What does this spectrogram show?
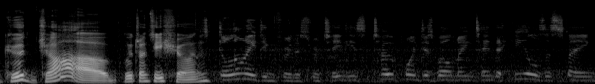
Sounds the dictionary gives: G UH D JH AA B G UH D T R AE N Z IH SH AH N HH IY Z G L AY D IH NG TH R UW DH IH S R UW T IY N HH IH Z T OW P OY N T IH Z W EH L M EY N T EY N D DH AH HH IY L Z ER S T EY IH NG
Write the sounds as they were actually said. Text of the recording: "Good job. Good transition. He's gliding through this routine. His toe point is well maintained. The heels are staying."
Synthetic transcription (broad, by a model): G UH D JH AA B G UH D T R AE N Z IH SH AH N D L AY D IH NG TH R UW DH IH S R UW T IY N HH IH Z T OW P OY N T IH Z W EH L M EY N T EY N DH AH HH IY L Z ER S T EY IH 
